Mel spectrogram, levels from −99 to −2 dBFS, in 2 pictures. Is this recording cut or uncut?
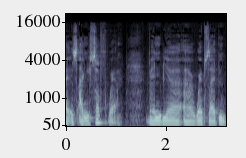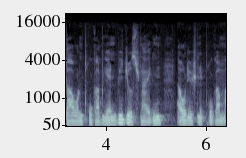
uncut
